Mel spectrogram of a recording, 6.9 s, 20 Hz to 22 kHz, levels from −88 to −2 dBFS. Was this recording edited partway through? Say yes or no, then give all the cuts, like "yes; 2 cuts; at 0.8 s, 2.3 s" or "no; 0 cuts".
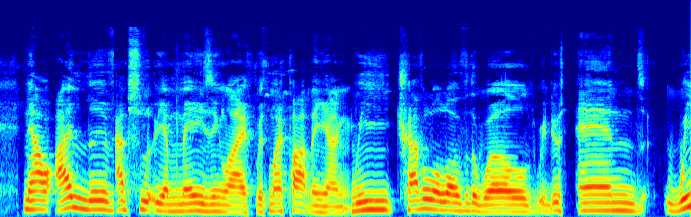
yes; 3 cuts; at 1.1 s, 3.5 s, 5.6 s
